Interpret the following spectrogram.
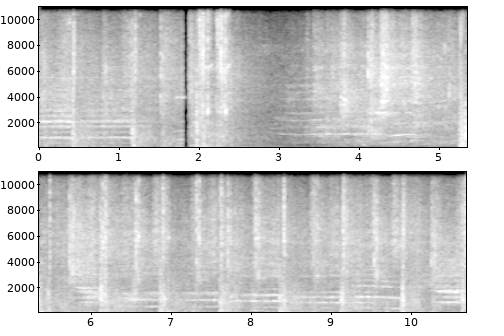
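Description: Frame drums beating a slow, steady pulse with voices singing held notes. The sound cuts out for an instant about two seconds in, is quieter for a few seconds, and comes back with a loud drum beat about five seconds in.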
